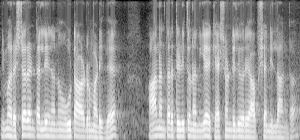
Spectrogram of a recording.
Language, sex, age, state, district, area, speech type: Kannada, male, 18-30, Karnataka, Tumkur, rural, spontaneous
